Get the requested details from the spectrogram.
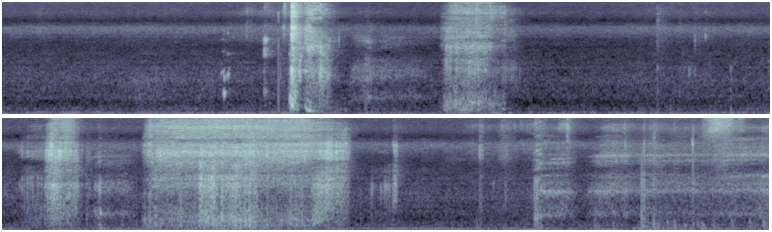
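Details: Morning sneezing after waking with a suddenly itchy nose: several sharp sneezes with quick inhalations before them, sniffing, and quiet room noise between.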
